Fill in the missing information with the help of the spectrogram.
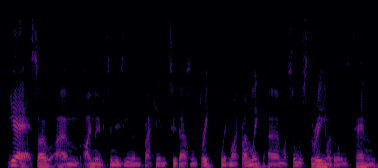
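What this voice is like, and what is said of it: British accent. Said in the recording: “you're probably hearing the accent, like he's from the UK”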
